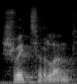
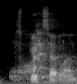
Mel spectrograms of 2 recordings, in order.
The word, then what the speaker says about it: Switzerland: schwitzerland sound to you don't say it like that schwitzerland yeah why schwitzen you know no sweating oh Switzerland Switzerland is better Switzerland sounds to me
